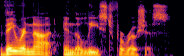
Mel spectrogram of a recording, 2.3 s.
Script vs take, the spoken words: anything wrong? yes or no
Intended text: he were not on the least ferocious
yes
